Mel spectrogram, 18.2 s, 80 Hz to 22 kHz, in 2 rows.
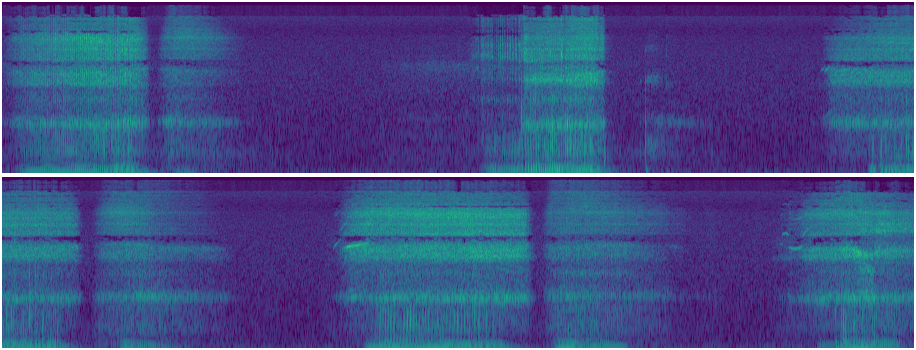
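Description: Loud, rough snoring on the in-breaths with quiet gaps between, about 15 breaths a minute, somewhat irregular.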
